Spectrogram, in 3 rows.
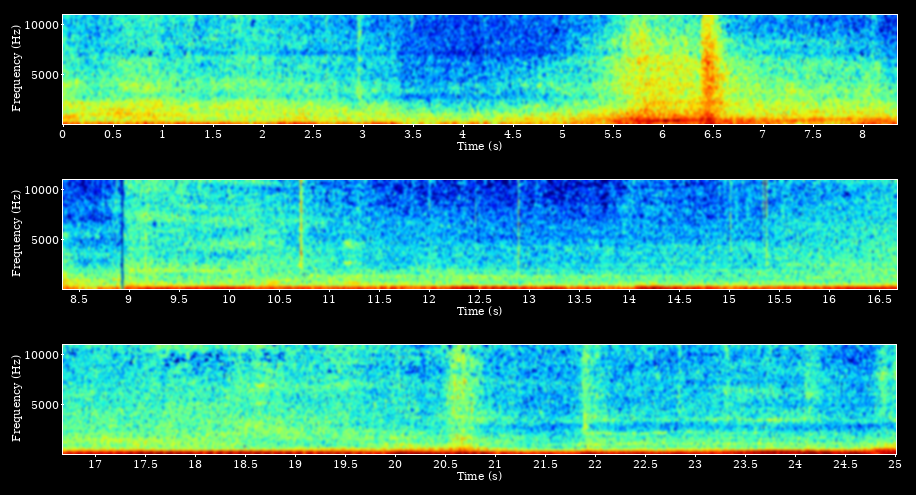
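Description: Lamborghini Huracán V10 running steadily at low revs while it rolls slowly along, then revving up and accelerating near the end, its pitch rising. About six seconds in, another supercar engine revs up briefly.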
